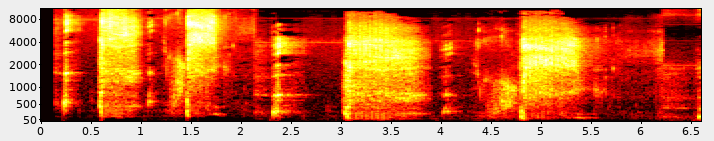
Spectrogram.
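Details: A dog sneezing repeatedly: a run of sharp, noisy nasal bursts, several close together, apparently getting slower and slower.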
